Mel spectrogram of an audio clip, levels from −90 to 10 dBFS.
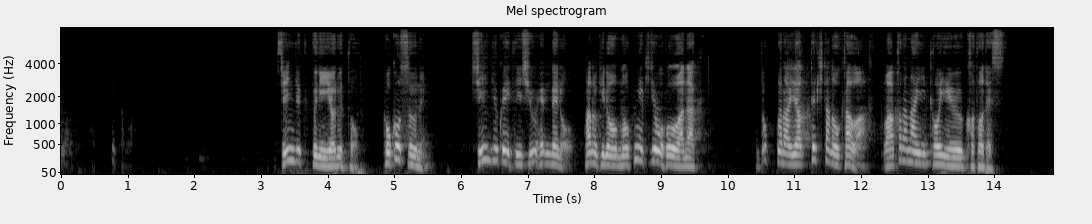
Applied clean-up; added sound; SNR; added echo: neural mask model DeepFilterNet 3.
